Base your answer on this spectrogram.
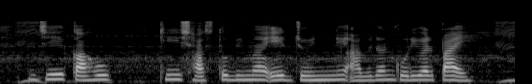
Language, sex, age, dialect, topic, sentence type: Bengali, female, 18-24, Rajbangshi, banking, question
